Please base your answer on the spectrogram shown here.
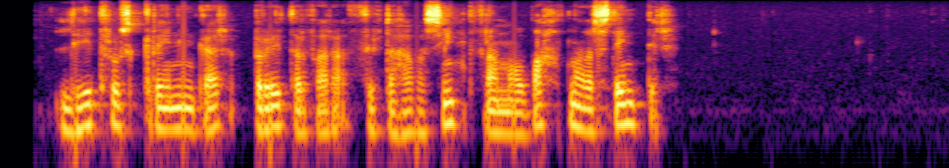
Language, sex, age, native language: Icelandic, male, 30-39, Icelandic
